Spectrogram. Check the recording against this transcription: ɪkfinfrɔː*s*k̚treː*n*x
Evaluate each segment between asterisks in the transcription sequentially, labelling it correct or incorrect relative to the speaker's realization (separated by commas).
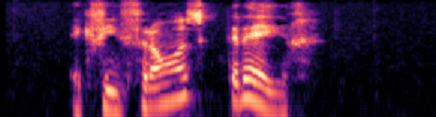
correct, incorrect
